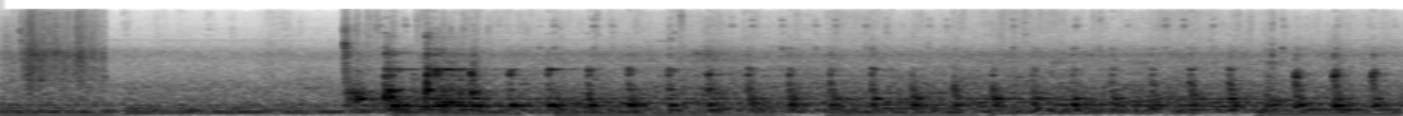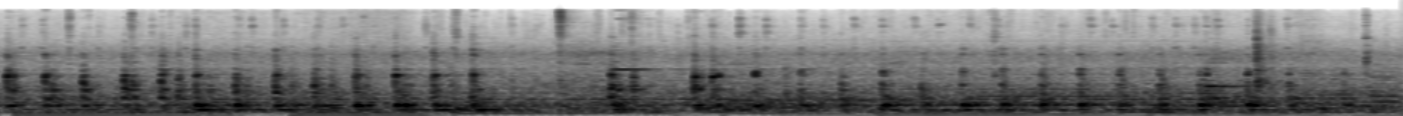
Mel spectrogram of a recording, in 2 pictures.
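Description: Steel two-roll rubber mill running with white swim-cap compound between its rollers: a steady machine hum with rapid, dense clicking and rattling that starts abruptly about two seconds in.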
